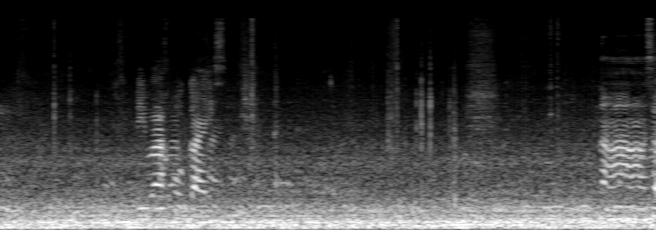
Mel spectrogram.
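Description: Steady low road and engine rumble inside a moving car's cabin, with a brief high vocal sound about a second and a half in and a few faint clicks.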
